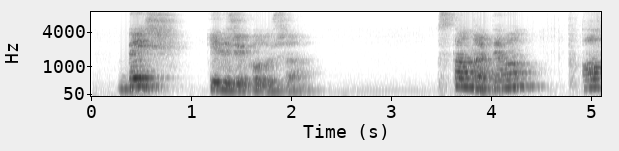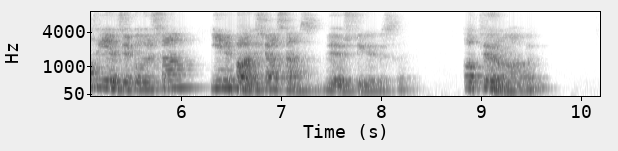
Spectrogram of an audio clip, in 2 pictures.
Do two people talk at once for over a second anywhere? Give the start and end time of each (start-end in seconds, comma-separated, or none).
none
